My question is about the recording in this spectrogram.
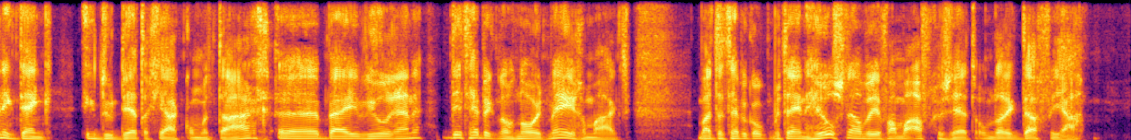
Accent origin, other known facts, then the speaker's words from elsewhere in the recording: Limburg, Netherlands; also born or lived in East Groningen; Ik kom zelf uit Limburg en dan...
